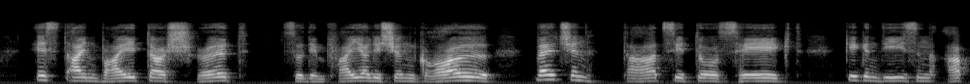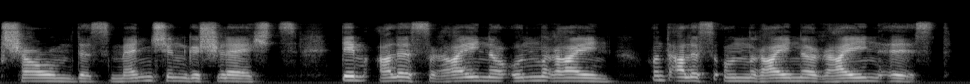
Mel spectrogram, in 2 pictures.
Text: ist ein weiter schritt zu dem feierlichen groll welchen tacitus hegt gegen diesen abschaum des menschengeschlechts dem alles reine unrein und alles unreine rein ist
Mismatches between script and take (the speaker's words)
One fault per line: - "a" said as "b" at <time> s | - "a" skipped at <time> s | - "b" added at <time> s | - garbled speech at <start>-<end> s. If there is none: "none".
none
